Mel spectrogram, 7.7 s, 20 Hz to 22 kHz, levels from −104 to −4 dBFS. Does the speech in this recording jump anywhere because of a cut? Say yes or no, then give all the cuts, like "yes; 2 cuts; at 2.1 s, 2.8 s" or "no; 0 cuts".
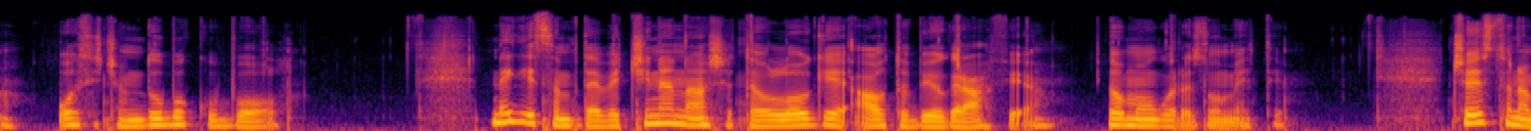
yes; 2 cuts; at 2.9 s, 5.5 s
